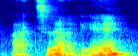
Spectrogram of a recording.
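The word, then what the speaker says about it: 厚揚げ: 자, 뭐라고 읽느냐 하면 아츠아게. 아츠 두껍다 이거죠. 아게 튀겼다 하는 얘기예요.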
